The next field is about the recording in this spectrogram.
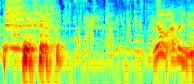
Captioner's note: laughter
